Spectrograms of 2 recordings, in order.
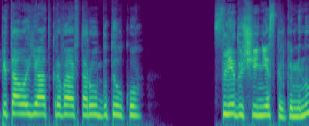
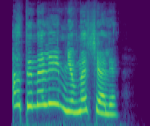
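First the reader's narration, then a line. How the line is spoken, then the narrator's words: Gleeful giggle. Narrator (Russian): хихикнула Кьяра, явно наслаждаясь свободой действий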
